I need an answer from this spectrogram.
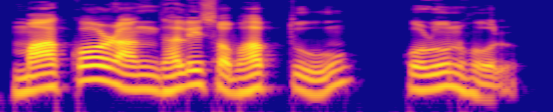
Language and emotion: Assamese, neutral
